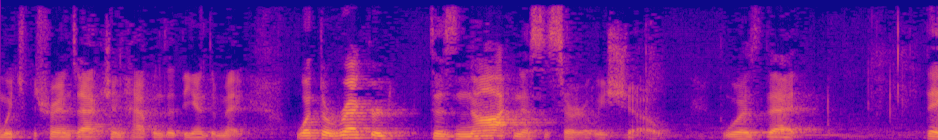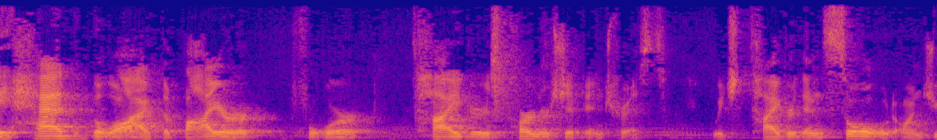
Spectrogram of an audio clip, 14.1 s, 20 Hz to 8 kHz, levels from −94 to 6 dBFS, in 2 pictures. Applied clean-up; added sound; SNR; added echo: neural separator model SepFormer DNS4.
